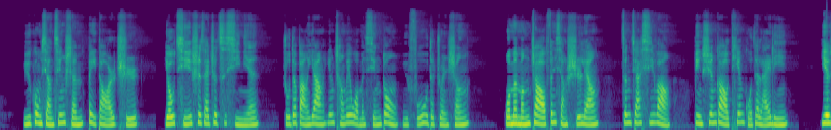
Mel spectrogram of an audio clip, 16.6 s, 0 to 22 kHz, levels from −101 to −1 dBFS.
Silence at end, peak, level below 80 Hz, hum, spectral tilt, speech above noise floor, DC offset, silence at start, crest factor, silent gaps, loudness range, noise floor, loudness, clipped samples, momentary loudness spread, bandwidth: 0 s; 0 dBFS; -56 dBFS; none; -6 dB/octave; 58 dB; under 0.1%; 0.45 s; 20 dB; 5.56-5.65 s; 4 LU; -77 dBFS; -20 LUFS; under 0.1%; 9 LU; 14 kHz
